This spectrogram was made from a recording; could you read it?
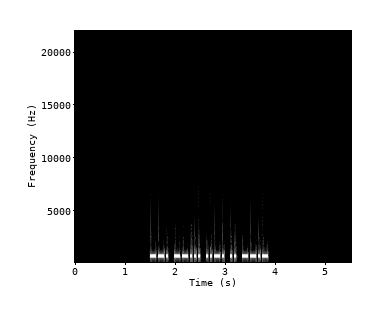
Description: Morse code, heard as a keyed tone, about 30 wpm, 700 Hz. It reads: G7FIQ
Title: DXCC-100 Call Signs - 5 Characters - 30wpm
